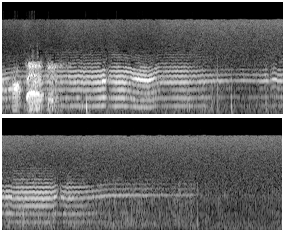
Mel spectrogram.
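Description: Film background score: a single held note with a buzzy tone that dips in pitch about two seconds in and slowly fades away by about seven seconds.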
